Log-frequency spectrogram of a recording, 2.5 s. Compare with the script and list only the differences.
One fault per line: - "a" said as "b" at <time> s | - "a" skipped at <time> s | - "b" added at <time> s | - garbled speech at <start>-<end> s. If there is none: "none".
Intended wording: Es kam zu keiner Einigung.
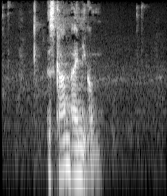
- "zu keiner" skipped at 1.1 s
